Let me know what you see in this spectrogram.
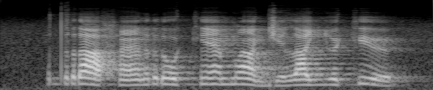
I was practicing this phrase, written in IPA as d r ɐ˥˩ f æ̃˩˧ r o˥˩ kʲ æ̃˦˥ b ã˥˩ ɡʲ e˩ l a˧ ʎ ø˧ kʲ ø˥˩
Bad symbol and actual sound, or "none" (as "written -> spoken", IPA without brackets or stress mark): ɐ˥˩ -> a˥˩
